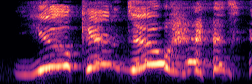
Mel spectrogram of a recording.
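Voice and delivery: loud, slow, laughing encouragement; encouraging. Real, not acted. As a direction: cheer them on, slowly. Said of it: "The only thing stopping you".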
